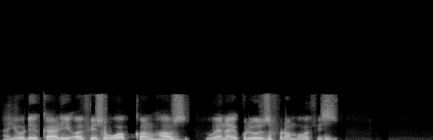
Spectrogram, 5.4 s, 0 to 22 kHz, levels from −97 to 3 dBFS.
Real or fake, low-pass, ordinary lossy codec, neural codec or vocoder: fake; 7.2 kHz; AAC, 32 kbps; codec, 24 kHz, 0.9 kbps, WavTokenizer, large speech release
